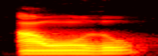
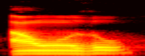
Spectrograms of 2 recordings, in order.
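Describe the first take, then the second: Both takes have the same delivery.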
